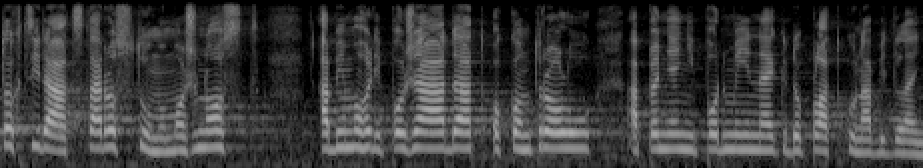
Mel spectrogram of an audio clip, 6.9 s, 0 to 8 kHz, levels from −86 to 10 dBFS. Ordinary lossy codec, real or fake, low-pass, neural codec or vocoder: Opus, 64 kbps; real; 7.2 kHz; none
